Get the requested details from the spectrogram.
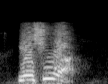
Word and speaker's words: يشوع: النقطة رقم اثنين، النقطة رقم اثنين، قلنا ان يسوع في العبرية تنطق يشوع.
